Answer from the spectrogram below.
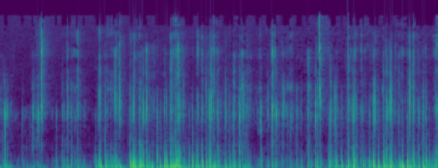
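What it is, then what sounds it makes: Beeswax-coated fabric food wrap. A pink floral beeswax-coated fabric food wrap is squeezed and crinkled by both hands near the left mic, then held flat and gripped with fingertips and nails. It makes a dense, irregular run of short, dry crackles and scratchy scrapes. The sound is heavy in low rumble with bright crinkly tips and little ring after each burst.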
